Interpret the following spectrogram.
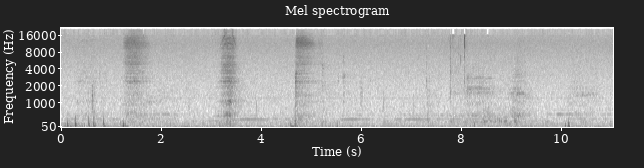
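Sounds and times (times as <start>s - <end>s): man sniffing breaths: 3.1s - 3.7s.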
